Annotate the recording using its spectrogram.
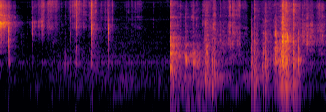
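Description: Wooden toy food pieces clacking and rattling against each other in a plastic bowl. There are a few separate knocks in the first two seconds, a brief pause, then a longer stretch of clattering as the pieces are shifted about. It opens with the tail of a short velcro rip as a toy orange's halves are pulled apart.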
